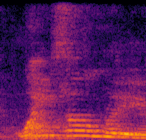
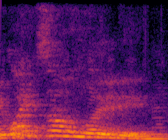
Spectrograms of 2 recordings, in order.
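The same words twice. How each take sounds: First: High, sing-song machine chime. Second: Slow, drawn-out machine chime. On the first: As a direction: chirp it out like an appliance alert. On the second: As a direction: drag it out like a finished wash cycle. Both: Shown as a demonstration. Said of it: "my impression of a racist washing machine".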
